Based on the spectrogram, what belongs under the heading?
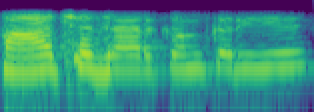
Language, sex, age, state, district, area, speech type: Hindi, female, 30-45, Uttar Pradesh, Lucknow, rural, conversation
